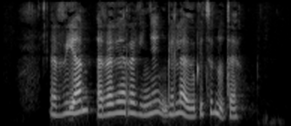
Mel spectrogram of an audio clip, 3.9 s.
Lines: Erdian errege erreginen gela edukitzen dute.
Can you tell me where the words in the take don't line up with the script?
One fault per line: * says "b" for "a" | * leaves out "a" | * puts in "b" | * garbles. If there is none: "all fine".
all fine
